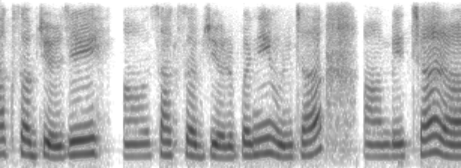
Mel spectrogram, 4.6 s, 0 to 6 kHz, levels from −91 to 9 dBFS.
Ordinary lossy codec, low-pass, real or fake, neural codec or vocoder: Opus, 16 kbps; 5.4 kHz; real; none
